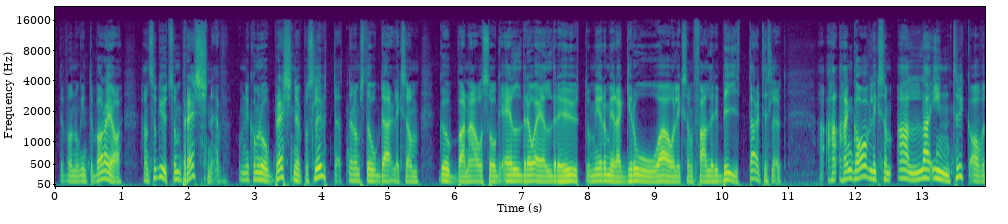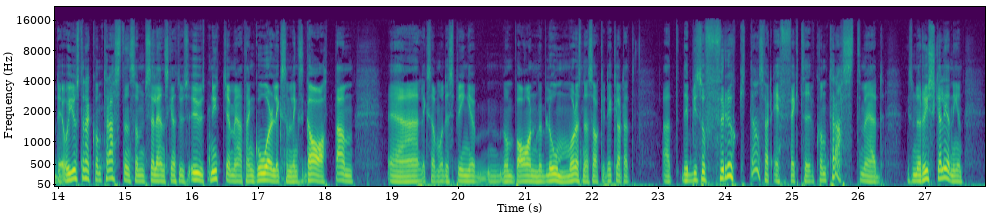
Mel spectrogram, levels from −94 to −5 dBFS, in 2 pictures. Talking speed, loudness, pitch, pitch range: 200 wpm, -19 LUFS, 125 Hz, 115-150 Hz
